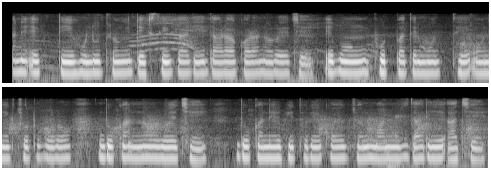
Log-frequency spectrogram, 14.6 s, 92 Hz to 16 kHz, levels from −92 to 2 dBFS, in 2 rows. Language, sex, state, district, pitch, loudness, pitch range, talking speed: Bengali, female, West Bengal, Kolkata, 180 Hz, -16 LUFS, 175-185 Hz, 95 wpm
